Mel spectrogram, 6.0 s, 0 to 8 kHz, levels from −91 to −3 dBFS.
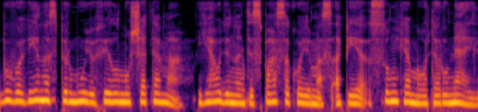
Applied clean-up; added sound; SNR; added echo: neural mask model Resemble Enhance denoiser.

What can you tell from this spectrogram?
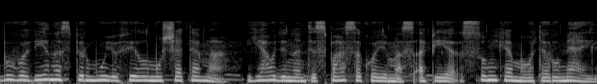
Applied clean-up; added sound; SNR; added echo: none; none; none; none.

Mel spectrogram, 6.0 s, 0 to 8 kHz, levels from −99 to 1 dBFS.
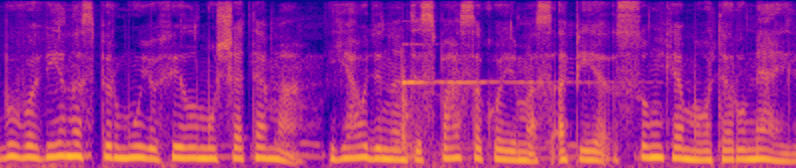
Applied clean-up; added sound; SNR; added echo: none; Piano; 16 dB; none.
